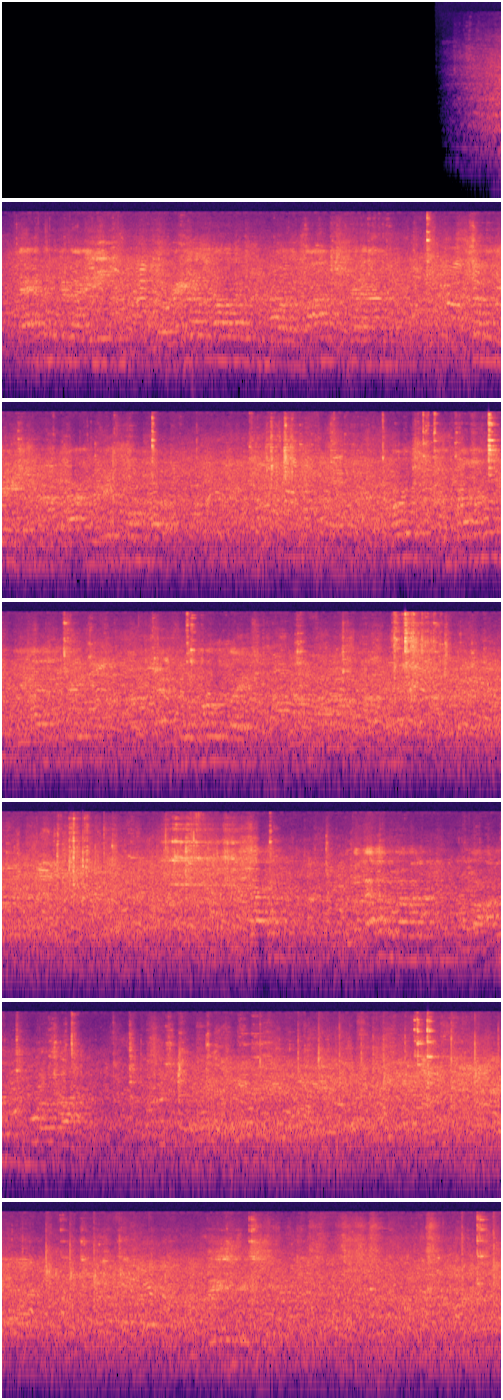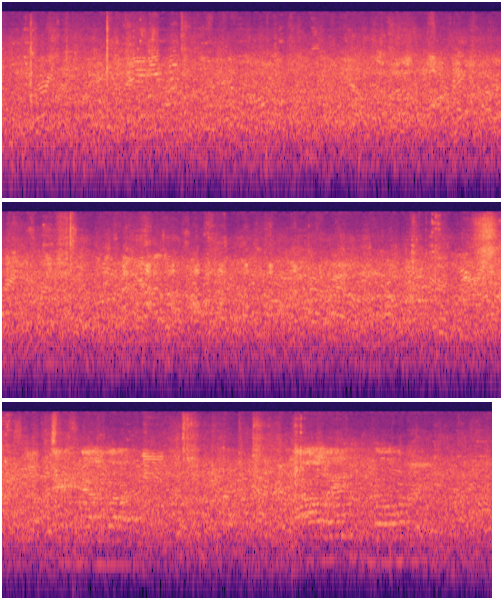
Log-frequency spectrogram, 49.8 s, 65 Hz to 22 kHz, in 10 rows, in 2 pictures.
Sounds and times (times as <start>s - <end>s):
Speech: 4.7s - 20.7s, 21.6s - 32.9s, 35.2s - 49.8s.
